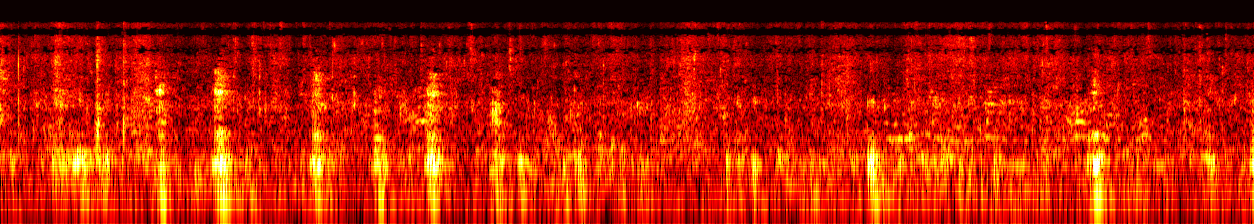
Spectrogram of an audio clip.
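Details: Feeding time for piglets in a farm pig group: soft low grunts repeated irregularly about every second, mixed with shuffling and a faint murmur of other noise.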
